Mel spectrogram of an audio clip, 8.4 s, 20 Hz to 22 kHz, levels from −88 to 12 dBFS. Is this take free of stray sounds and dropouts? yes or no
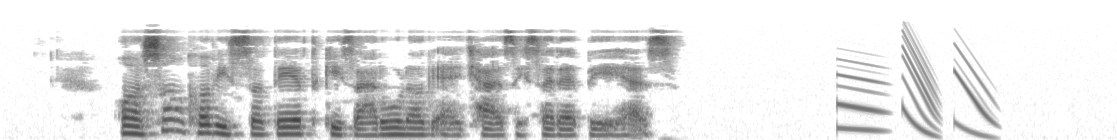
no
